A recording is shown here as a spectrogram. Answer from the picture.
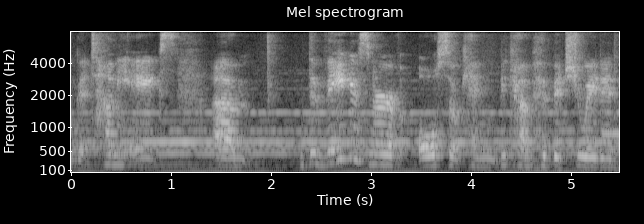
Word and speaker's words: vagus: vagus nerve now the vagus nerve it's spelled v-a-g-u-s so it's vegas rather than las vegas um so the vagus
